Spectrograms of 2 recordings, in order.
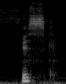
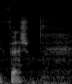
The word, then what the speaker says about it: fisc: this time and not fisk. On the continent, this was still pronounced fisk in most places. But in Old English, we had palatalization here. After the S, the C becomes sh, so it's fish.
